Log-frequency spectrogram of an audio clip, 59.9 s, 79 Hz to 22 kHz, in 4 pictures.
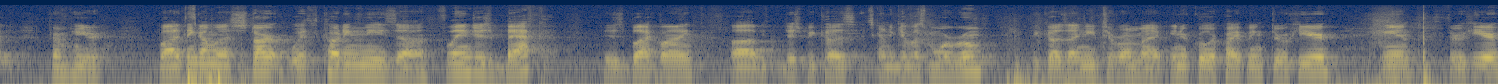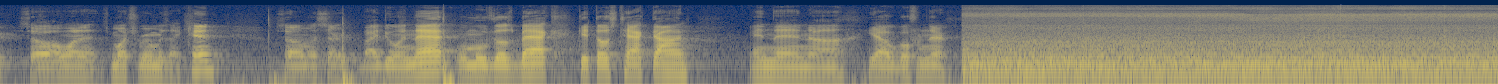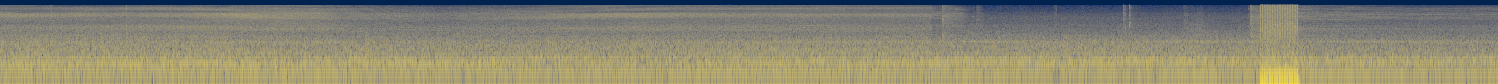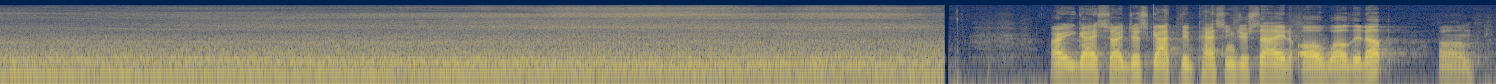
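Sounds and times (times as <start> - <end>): welding buzz and hiss: 24.6 - 39.8, 41.2 - 54.4.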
